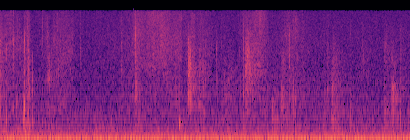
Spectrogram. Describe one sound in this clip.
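Footsteps approach on a hard floor.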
